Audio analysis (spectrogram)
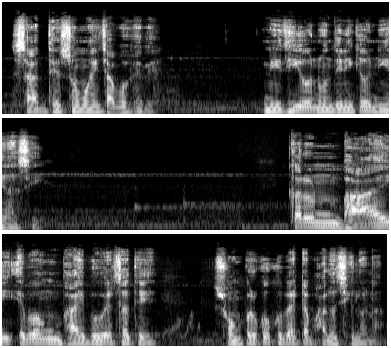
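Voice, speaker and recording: Slow, dark-voiced male storyteller. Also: medium pitch. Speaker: first-person story narrator. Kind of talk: scripted horror story narration.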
